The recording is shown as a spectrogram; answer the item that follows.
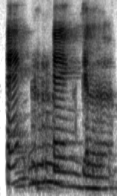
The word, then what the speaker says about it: angle: Angle ya, bukan angel. Kalau angel itu malaikat. Bacanya angle. Maksudnya sudut.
